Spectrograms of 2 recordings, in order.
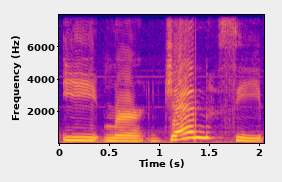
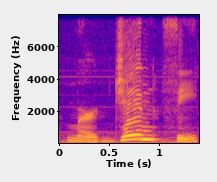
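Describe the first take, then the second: First: Each sound is pronounced carefully as it is spelled. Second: The word is pronounced naturally as in everyday speech. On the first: This is how the word is thought of for spelling. "We think to spell emergency" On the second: This is how the word is normally spoken. "but we say emergency"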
